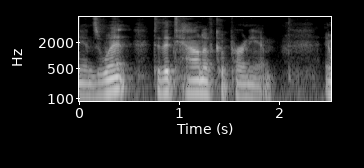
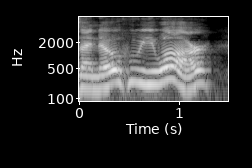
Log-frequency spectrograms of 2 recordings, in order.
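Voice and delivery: lightly voiced demon, loud and raised at first; demon's challenge in a preacher's raised voice; demon outburst; 4 semitones higher, 6 dB louder than usual. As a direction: call it out as the demon, easing off at the end. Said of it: "The demon says".

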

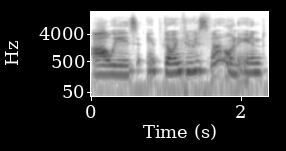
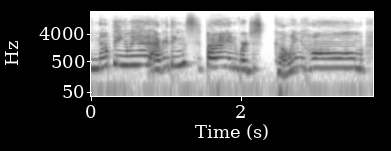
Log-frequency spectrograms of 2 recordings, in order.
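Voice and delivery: feigned reassurance; 7 semitones higher than usual. Retold or imitated. Covering up while taking ex to car, high feigned reassurance. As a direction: imitate brushing off questions too sweetly.

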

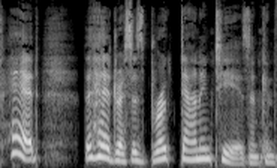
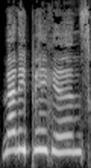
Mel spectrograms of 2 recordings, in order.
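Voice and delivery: put-on high-pitched girl's call; high voice calling from across the room. A narrator's reading. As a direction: cry out for the nanny's attention. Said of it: "cried a voice".

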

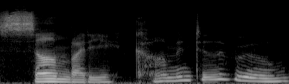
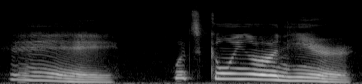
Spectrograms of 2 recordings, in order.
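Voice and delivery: put-on puzzled boy voice; 4 semitones higher, much slower than usual. Boy voiced in bedtime story.

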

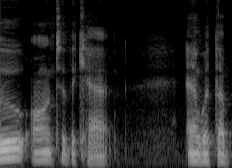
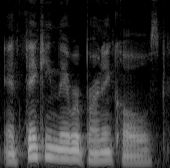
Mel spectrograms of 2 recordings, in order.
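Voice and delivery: usual speaking voice

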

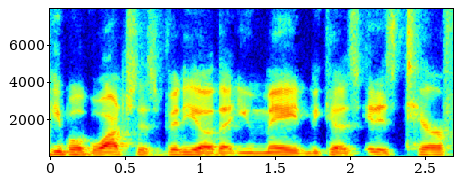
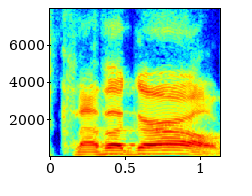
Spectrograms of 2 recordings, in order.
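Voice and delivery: slow, louder, savoring each word; movie quote; 4 semitones higher, 6 dB louder, much slower than usual. Retold or imitated. Quoting the Jurassic Park hunter, slow relishing line.

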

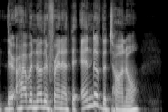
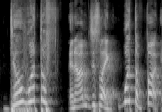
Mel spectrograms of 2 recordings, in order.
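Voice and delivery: high, stunned what the fuck; outraged surprise, voice shooting up; high disbelieving outburst at the betrayal; shocked disbelief; 9 semitones higher than usual. Retold or imitated. Shocked by friend's confession.

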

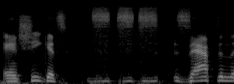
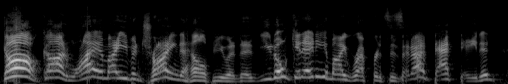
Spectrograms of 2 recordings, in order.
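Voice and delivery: high, much louder, fast complaining whine; exasperated Deadpool; 8 semitones higher, 8 dB louder than usual. Retold or imitated. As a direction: throw up your hands, fast. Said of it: "Deadpool's just like".

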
